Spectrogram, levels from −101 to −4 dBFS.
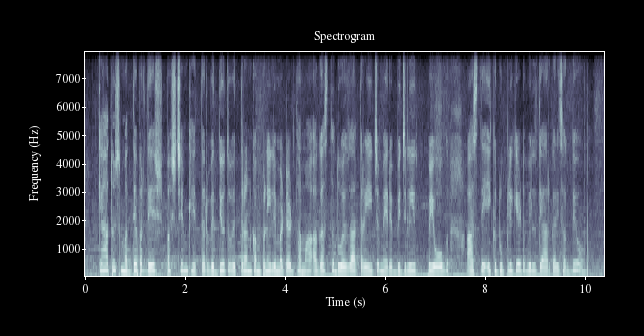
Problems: background sounds at intervals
